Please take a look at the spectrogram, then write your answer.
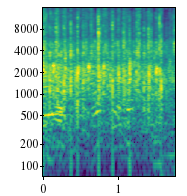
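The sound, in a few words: audience clapping at prize ceremony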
